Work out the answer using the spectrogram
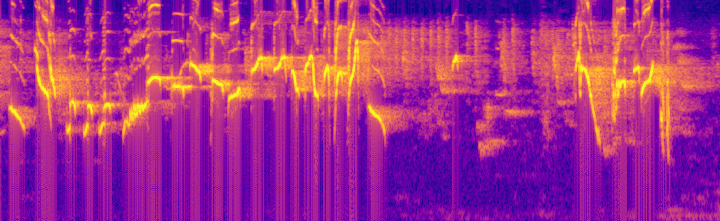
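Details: Ngeplong song of a kacer (Oriental magpie-robin), played to train captive birds into steady singing: tumbling run of clear whistled notes, twangy slides and chattery phrases, dropping quieter midway, then loud downward-swooping whistles and a soft low hum near the end.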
